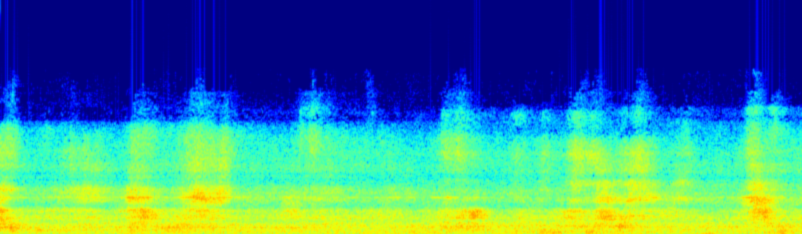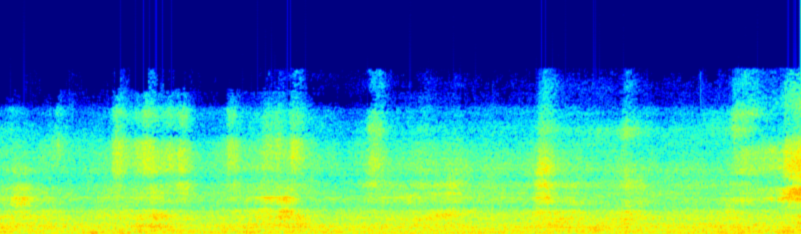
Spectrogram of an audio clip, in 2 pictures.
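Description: Loud, steady roar of an airliner engine at Tokyo Haneda Airport after a flight from Honolulu, a continuous close drone with faint high whine, no talk.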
